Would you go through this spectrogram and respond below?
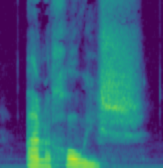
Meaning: anechoic
- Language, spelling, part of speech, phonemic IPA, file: Dutch, anechoïsch, adjective, /aːnˈɛxoːis/, Nl-anechoïsch.ogg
